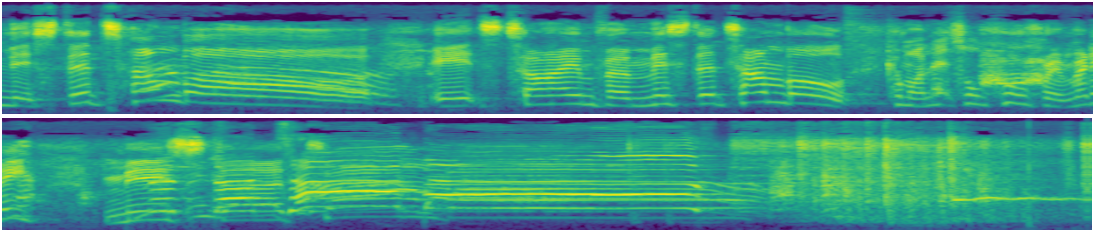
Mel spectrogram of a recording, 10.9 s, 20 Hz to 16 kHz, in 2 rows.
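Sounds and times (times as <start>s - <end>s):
children calling out together: 6.2s - 9.3s.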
